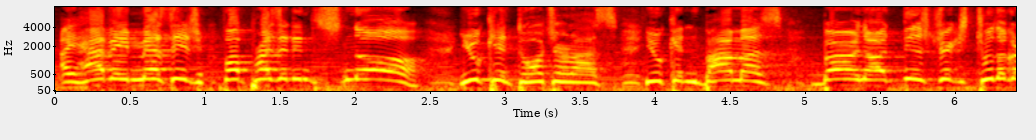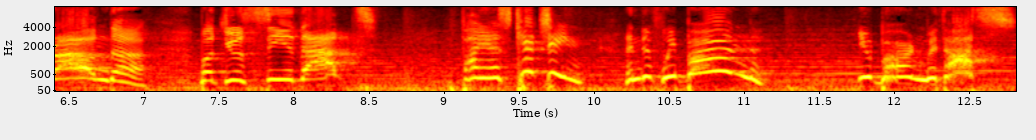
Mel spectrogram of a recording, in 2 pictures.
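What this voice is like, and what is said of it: Put-on Swedish accent, rising pitch. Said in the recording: “Maybe you're a Swedish accent. ... It's more accurate. ... I like the choice, too, to get really high at the end.”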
